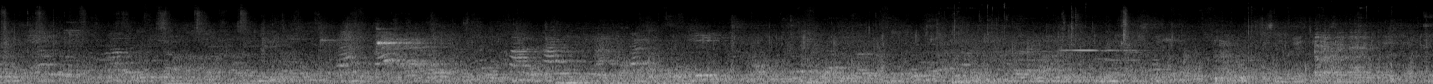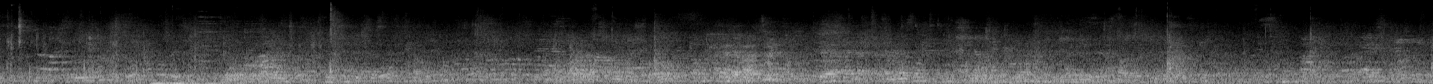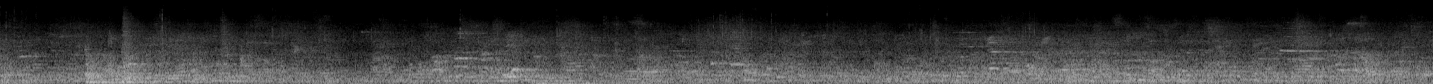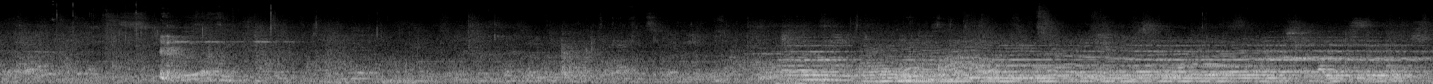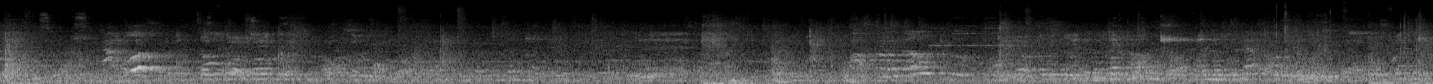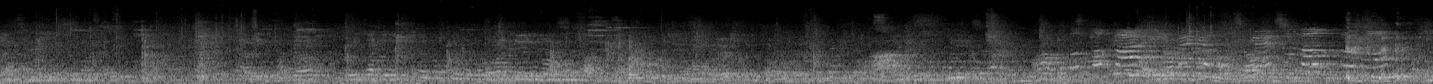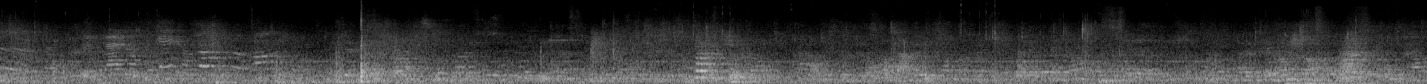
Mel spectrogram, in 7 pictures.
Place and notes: Aalst, België - Utopia library
The great and beautiful Utopia library. It is intended as a meeting place, so silence is not required.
